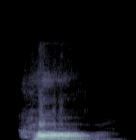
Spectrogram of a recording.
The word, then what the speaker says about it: car: So here in car, I'm not pronouncing R. It's R. That's it. Car.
